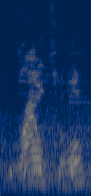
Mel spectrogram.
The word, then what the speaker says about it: Rough Tor: I'm heading inland to a location called Rough Tor. It's spelt rough as in the opposite of smooth, but pronounced row.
